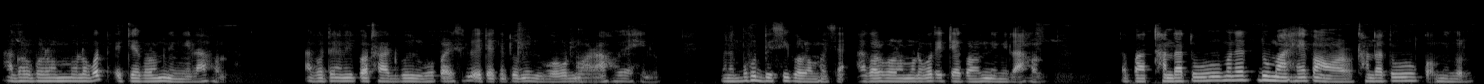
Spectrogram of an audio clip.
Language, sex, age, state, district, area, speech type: Assamese, female, 45-60, Assam, Golaghat, urban, spontaneous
